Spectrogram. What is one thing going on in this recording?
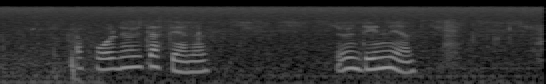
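A young boy talks close by.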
